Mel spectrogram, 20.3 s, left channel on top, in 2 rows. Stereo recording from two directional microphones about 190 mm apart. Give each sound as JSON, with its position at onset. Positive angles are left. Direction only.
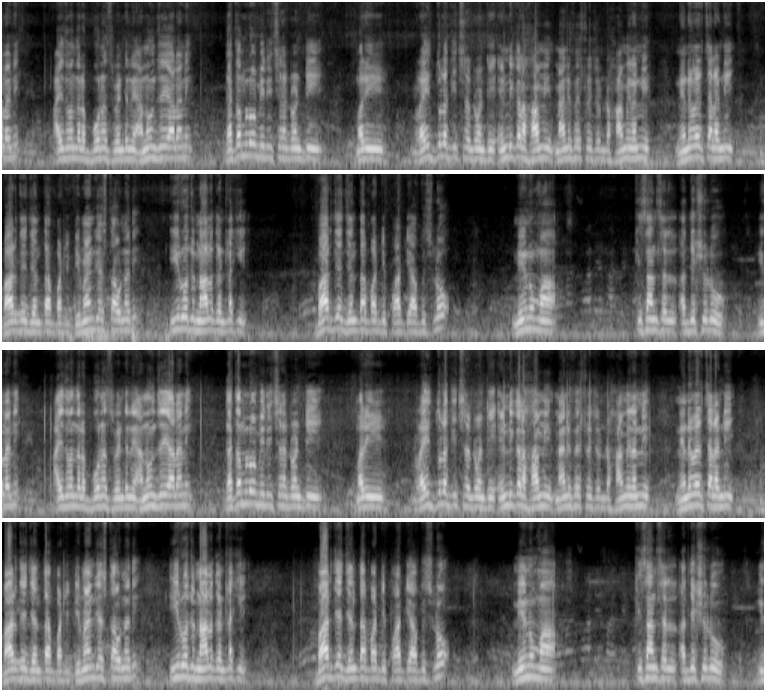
{"t": 0.0, "sound": "a man's voice", "side_deg": 5}
{"t": 14.3, "sound": "a man's voice", "side_deg": 10}
{"t": 18.8, "sound": "a man's voice", "side_deg": 10}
